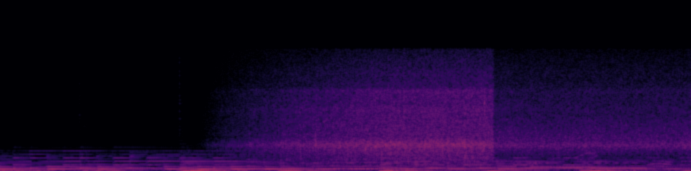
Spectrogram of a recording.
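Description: Rushing water from a waterfall during a walk in Poland, a dense continuous roar with steady broadband spray, played under a layer of music with sustained tones throughout.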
